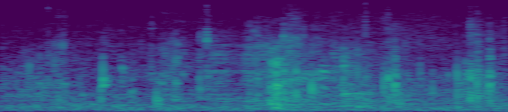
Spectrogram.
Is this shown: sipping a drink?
yes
